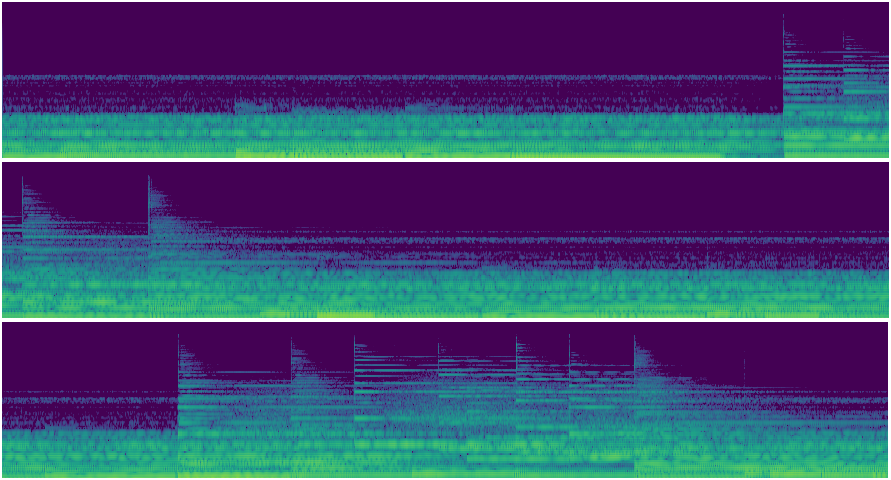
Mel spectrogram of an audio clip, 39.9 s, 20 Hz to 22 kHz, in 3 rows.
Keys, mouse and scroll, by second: 0.8 scroll down 2, 1.1-2.6 middle drag, 2.6 ctrl+s, 3.0 scroll down 2, 4.6 shift+a, 4.9 KP_Divide, 5.4 s, 6.4 middle click, 6.8 s, 8.3 s, 8.9 Tab, 9.3 3, 9.5 click, 10.1 i, 11.2 e, 12.0-13.3 middle drag, 13.3 Tab, 13.7-15.2 middle drag, 17.8 KP_1, 18.3 s, 19.3 s, 21.6 g, 22.5 s, 23.5 r, 24.9 scroll up 3, 25.1 shift+middle click, 26.3 s, 29.7 shift+z, 30.0 click, 30.5 Tab, 30.7 click, 31.3 s, 33.1 r, 35.2 click, 36.4 ctrl+r, 37.4 click, 38.2 shift+d, 39.3 p.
